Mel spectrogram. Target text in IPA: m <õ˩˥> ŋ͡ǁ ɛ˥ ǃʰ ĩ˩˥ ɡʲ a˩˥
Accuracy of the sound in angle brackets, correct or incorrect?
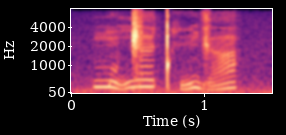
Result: incorrect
